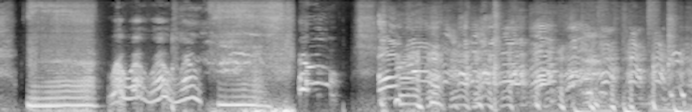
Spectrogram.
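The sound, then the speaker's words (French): A human voice imitates a dog being run over by a car, with loud yelps, wavering whines and pained barks in quick bursts, and laughter mixed in. “ce que j'adore faire, c'est le chien qui se fait écraser par la voiture.”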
